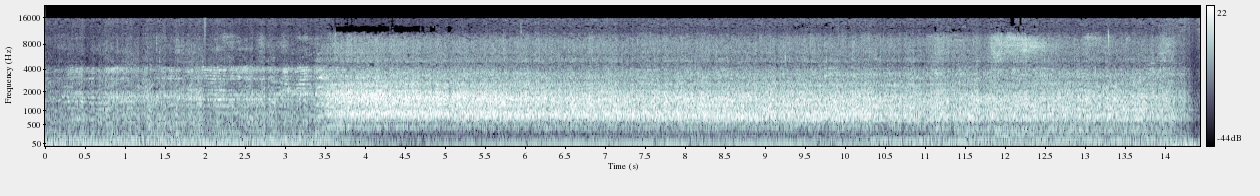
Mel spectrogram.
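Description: A large crowd in downtown Detroit cheering after the Lions moved up to draft Arnold, the cornerback out of Alabama, a steady rumbling roar that swells sharply a few seconds in and stays loud and continuous to the end, with no clear voices standing out.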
